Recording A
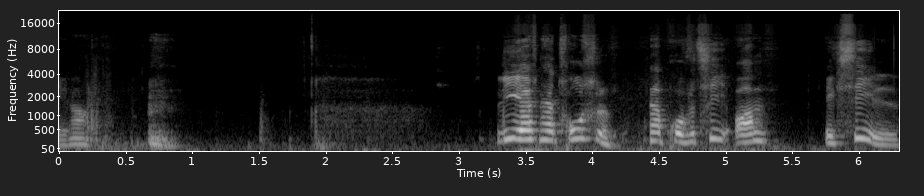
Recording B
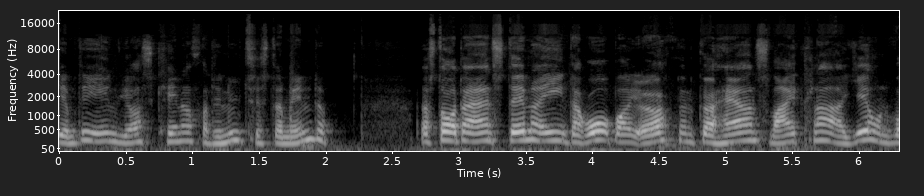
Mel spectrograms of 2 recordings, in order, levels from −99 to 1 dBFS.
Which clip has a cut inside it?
A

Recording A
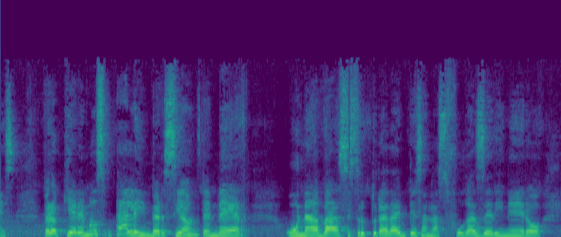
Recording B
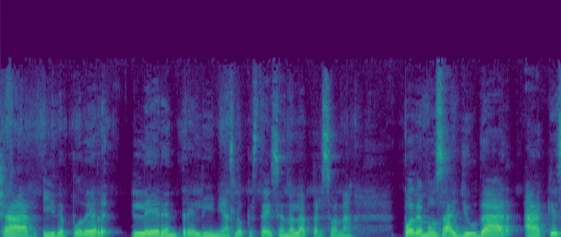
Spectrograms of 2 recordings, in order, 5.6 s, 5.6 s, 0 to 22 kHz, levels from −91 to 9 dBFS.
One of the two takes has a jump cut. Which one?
A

